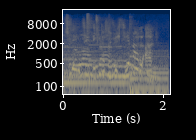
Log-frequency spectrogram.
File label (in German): Aeltere Frau Auf Strasse; Bridget Jones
